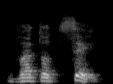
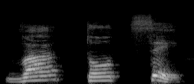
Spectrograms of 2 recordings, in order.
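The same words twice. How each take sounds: First: Said in the usual way. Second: "Vatotse" in three separated beats, va, tot, tse; syllable by syllable. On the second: Shown as a demonstration. Teacher reading out a Hebrew verb, "Vatotse" syllable by syllable. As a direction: sound out "Vatotse" slowly with gaps between syllables.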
